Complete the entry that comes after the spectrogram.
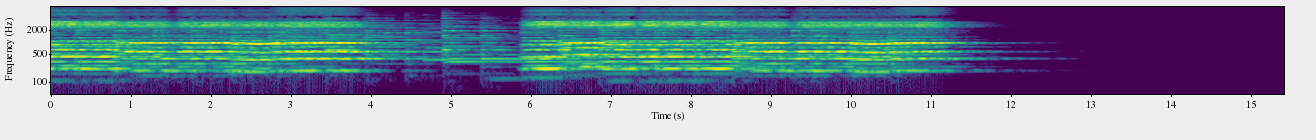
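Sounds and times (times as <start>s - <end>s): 
tenor singing in the foreground: 0.0s - 4.6s, 5.9s - 11.9s
piano: 0.0s - 11.8s.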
